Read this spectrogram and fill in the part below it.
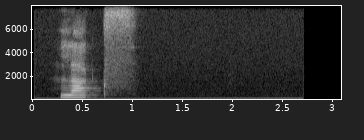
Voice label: "lachs", German

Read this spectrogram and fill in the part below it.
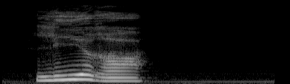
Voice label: "lira", German; masculine

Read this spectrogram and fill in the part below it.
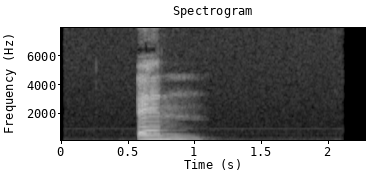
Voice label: "n", German alphabet

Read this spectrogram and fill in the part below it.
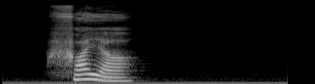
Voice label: "Feier", German; nouns gender feminine

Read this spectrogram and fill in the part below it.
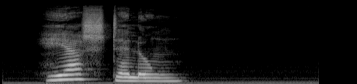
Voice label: "herstellung", German

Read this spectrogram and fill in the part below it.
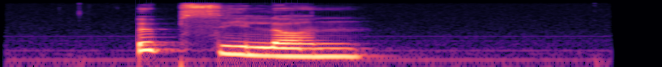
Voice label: "y", German alphabet

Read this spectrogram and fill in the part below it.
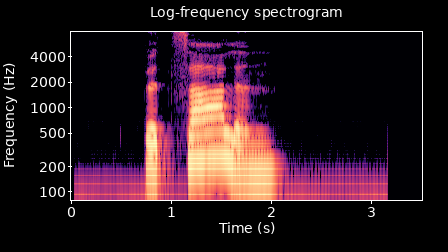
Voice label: "bezahlen", German

